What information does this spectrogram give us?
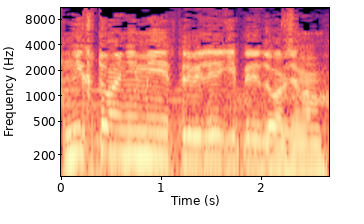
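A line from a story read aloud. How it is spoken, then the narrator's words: Flat colorless voice. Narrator (Russian): тем же бесцветным голосом произнес чиновник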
